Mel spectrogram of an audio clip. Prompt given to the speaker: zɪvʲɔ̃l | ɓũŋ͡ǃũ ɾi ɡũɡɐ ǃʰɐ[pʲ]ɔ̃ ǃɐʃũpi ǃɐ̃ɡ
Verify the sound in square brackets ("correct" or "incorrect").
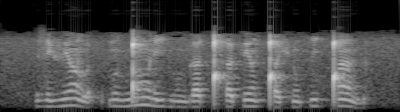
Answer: correct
